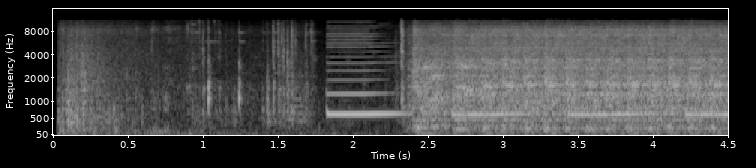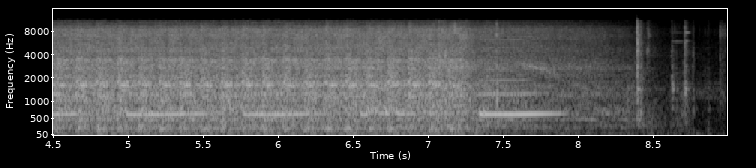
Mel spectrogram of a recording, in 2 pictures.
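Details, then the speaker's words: Alfa Romeo Spider, sat a couple of months in winter, full tank: starter cranks evenly about four compressions a second for six seconds, never catches; crank no start. "once you start it and it would just crank and crank crank acts like it's getting enough fuel and the fuel tank is full"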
